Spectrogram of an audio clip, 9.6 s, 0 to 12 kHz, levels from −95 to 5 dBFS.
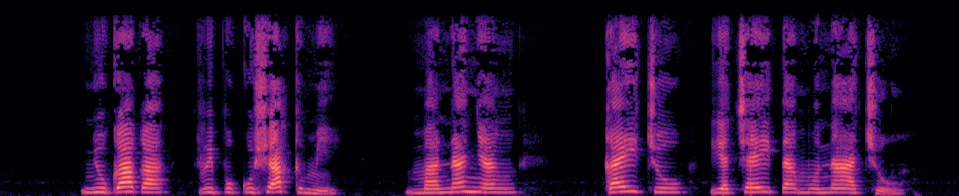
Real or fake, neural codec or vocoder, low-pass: real; none; 10.8 kHz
